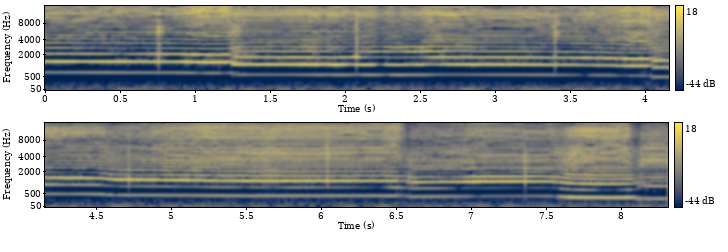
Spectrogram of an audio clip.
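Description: Hohner diatonic harmonica played with bent notes: long held notes that slide and step down in pitch several times, dropping lower toward the end. The notes bend readily.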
